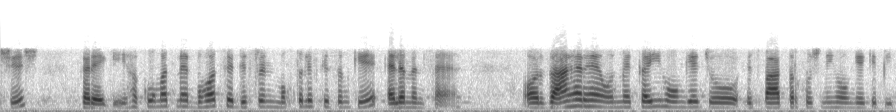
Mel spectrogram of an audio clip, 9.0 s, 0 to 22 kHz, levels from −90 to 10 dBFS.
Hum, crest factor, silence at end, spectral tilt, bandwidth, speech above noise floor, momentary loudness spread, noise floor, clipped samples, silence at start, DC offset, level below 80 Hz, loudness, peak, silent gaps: none; 20 dB; 0.05 s; -7.5 dB/octave; 3.9 kHz; 26 dB; 13 LU; -48 dBFS; under 0.1%; 0 s; under 0.1%; -52 dBFS; -22 LUFS; -2 dBFS; none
